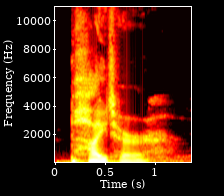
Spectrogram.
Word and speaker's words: Piter: Piter. Thank you. Make sure you say it like that. It's not Peter. He gets really upset if you say Peter.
